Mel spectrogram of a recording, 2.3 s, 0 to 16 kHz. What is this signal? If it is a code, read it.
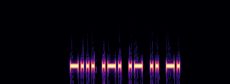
Morse code, heard as a keyed tone, about 46 wpm, 700 Hz. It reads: BRAIN
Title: Sentences from Top 1100 Words - New Word Drill Alt - 45wpm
